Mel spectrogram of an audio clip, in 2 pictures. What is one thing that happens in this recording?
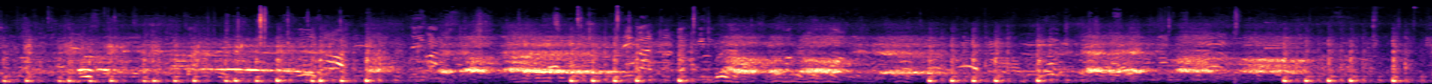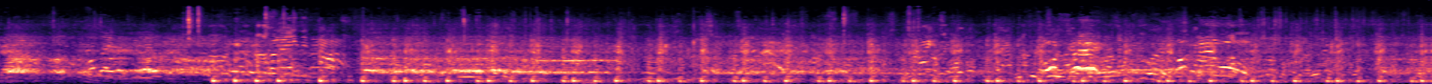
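A crowd of spectators chatters nearby outdoors.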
